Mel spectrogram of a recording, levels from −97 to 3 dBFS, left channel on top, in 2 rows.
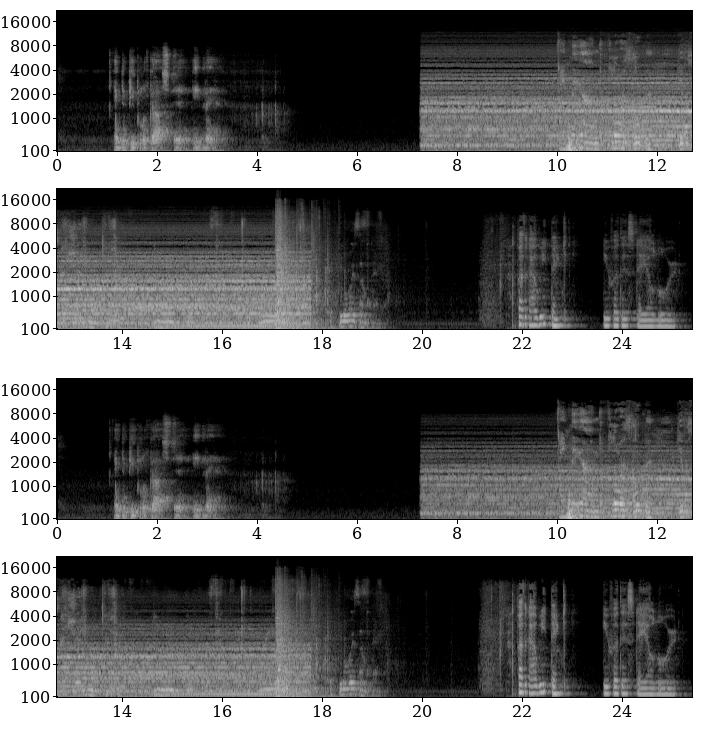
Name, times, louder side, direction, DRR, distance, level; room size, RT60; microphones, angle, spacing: voice 1, 1.1-3.2, left 2 dB, 60° left, 4 dB, 5.1 m, -37 dB
sound 1, 7.2-17.8, left 5 dB, 85° left, 0.9 m, -31 dB
voice 2, 10.0-14.0 14.6-16.4 16.7-17.2 18.1-19.1, equal, 15° right, 1 dB, 3.5 m, -33 dB
sound 2, 16.7-18.8 21.7-21.8, left 1 dB, 10° left, 3.8 m, -33 dB
voice 3, 21.2-22.8 23.6-25.2, right 1 dB, 55° right, 10 dB, 1.3 m, -35 dB
30.0 x 27.5 x 5.3 m, 0.87 s
head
